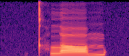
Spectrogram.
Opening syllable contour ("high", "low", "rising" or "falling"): rising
